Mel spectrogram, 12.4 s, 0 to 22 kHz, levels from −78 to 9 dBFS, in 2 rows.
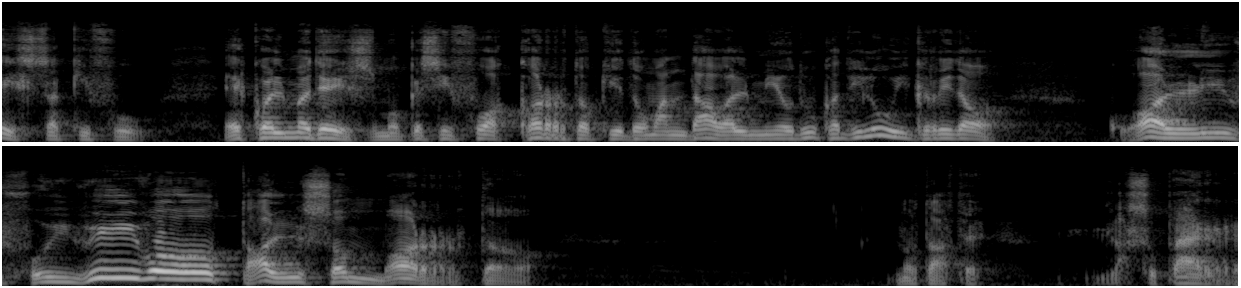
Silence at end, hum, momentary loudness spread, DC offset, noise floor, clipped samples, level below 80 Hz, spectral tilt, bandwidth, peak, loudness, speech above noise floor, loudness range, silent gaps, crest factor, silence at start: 0 s; none; 17 LU; under 0.1%; -71 dBFS; under 0.1%; -62 dBFS; -5.5 dB/octave; 12.5 kHz; -10 dBFS; -28 LUFS; 44 dB; 14 LU; none; 18 dB; 0 s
